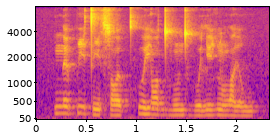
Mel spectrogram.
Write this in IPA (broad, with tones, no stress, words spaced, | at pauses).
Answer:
nɘ˦pi˦˨tĩ˨ sɔ˨ɐ̯kʷʰɘ˦jɔ˧ dʱũ˨˦dʱu˨lʲɨ˧ʎũ˧ lˠi˧w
